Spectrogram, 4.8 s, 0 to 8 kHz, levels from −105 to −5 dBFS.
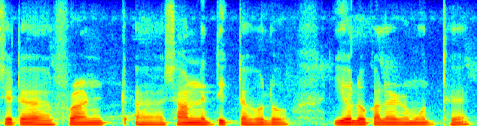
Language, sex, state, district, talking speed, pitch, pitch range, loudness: Bengali, male, Tripura, South Tripura, 115 wpm, 115 Hz, 115-120 Hz, -18 LUFS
